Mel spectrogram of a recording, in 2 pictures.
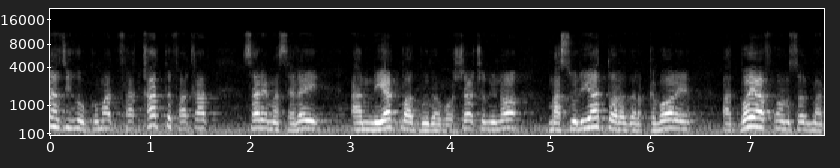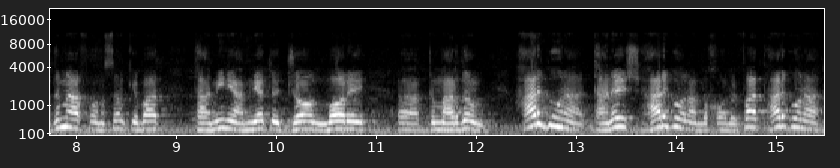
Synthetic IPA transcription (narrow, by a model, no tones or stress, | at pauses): aziɦʊkumat̪faqat̪faqat̪̚ | saɾɪmasalaji | amnijat̪̚bɔjad̪̚bud̪abɔʃat͡ʃʊnɪnɔ | masulijat̪̚d̪ɔɾad̪aɾqɪbɔlɪ | ad̪̚bɔeafɣɔnɪst̪ɔnmaɾd̪ʊmɪafɣɔnɪst̪ɔnkebɔjad̪̚ | t̪amineamnijat̪ɪd͡ʒɔnmɔle | maɾd̪ʊm | haɾɡunat̪ʰanɪʃhaɾɡunamʊxɔlɪfat̪haɾɡuna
